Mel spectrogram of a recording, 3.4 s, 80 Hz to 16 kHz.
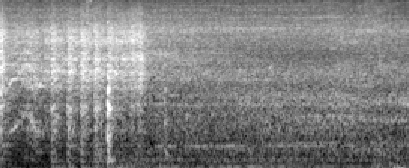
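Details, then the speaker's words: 2004 GMC Envoy after replacing the cylinder 4 ignition coil for a P0300/P0304 misfire: a few cranking pulses, clean start, then smooth even idle with no stumble or skip, exhaust sounding normal with no check engine light; normal start and idle. "all right so the engine sounds good now another thing we can do is we can take a listen to the exhaust so the sweet hum of that factory exhaust sounds pretty good i don't hear anything out of the ordinary with that"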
